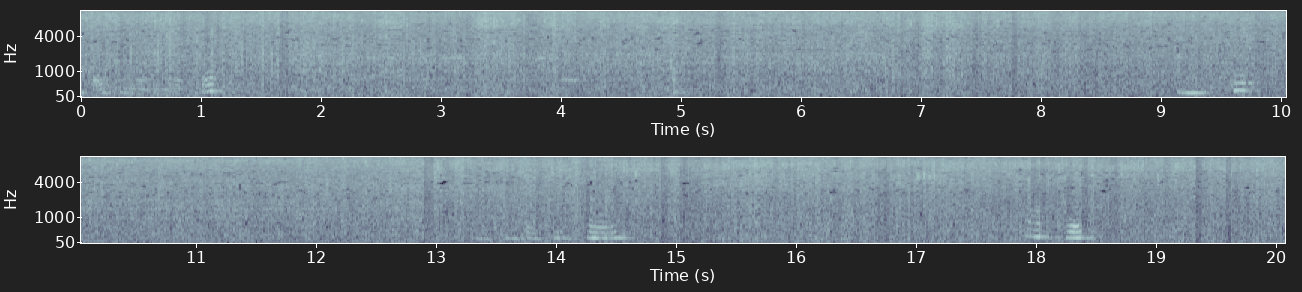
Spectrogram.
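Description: Masa picadas topped with salsa sizzling on a hot griddle: a steady, even frying hiss.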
